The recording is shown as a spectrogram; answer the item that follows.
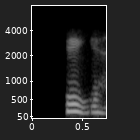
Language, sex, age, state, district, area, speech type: Santali, female, 30-45, Jharkhand, East Singhbhum, rural, conversation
